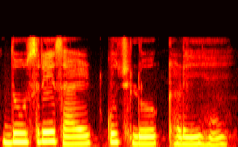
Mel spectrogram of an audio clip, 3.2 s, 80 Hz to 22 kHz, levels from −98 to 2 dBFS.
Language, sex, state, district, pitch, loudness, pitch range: Hindi, female, Uttar Pradesh, Lucknow, 190 Hz, -15 LUFS, 185-230 Hz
